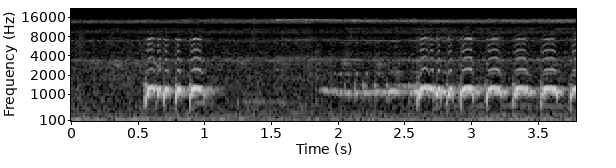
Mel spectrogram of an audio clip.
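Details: Zebra dove song meant to draw answers from other doves: a short burst of clipped coos, a pause, then a drawn-out tone breaking into a longer run of rapid bubbling notes.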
